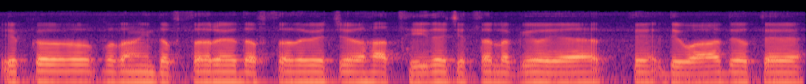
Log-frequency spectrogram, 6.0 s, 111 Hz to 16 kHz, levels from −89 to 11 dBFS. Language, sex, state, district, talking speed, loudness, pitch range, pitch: Punjabi, male, Punjab, Kapurthala, 190 wpm, -16 LUFS, 110-115 Hz, 115 Hz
